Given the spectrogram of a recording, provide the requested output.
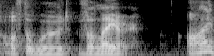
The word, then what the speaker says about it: Vallejo: is absolutely infallible and turns out the correct pronunciation is Vallejo so that is why I used a very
